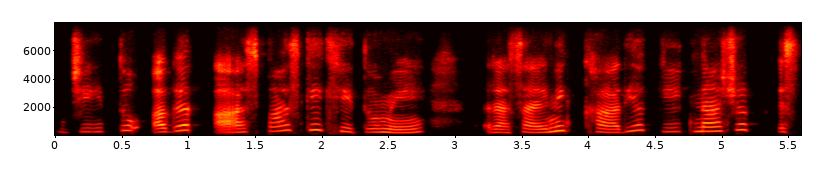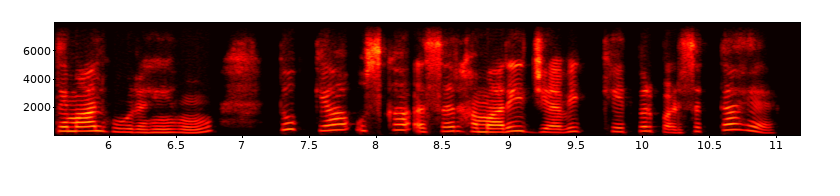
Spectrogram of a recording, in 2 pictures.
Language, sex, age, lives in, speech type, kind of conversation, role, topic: Hindi, female, 40-44, India, read, expert-assistant, asker, हम अपने खेतों में टिकाऊ खेती के कौन-कौन से नए तरीके आज़मा सकते हैं, जिससे फसल अच्छी भी हो और ज़मीन भी स्वस्थ रहे?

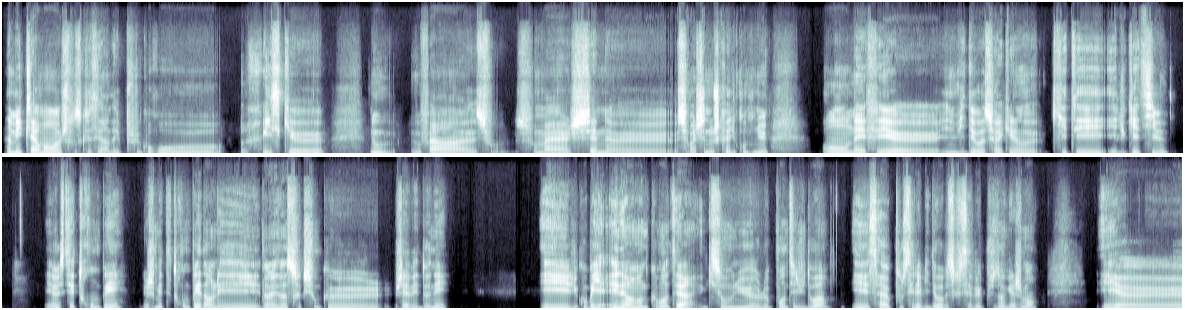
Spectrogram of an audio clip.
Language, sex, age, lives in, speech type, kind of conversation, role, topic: French, male, 30-34, France, conversation, podcast, guest, Comment l’algorithme change-t-il notre façon de créer du contenu ?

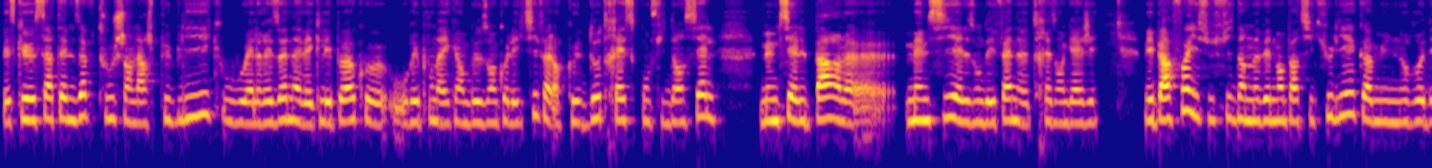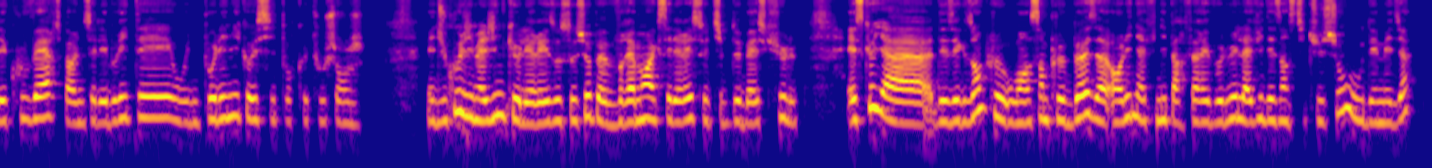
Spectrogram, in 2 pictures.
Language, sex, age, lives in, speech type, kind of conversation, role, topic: French, female, 20-24, France, read, expert-assistant, asker, L’opinion du public peut-elle rivaliser avec celle des experts dans la reconnaissance artistique ?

